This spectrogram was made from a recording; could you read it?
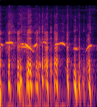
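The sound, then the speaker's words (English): Someone whistles a short, wavering tune, the pitch sliding between notes, while a voice chatters underneath throughout. “Loose whistling.”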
